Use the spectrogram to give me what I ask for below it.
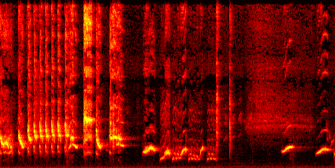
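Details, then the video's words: White-rumped shama singing to rouse a caged bird into full song: a fast series of repeated sharp chips at the start, then looping whistled phrases, a pause, and a few clear rising whistles. "PERANGSANG EMOSI MURAI BATU AGAR CEPET IKUT BONGKAR"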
